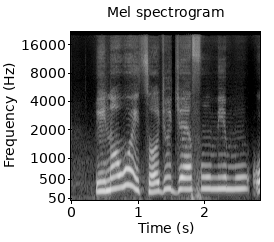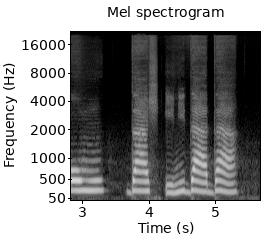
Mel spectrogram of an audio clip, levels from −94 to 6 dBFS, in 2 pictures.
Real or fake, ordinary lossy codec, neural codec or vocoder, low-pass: fake; none; autoencoder, 48 kHz, 32 numbers a frame, DAC-VAE, trained on Japanese speech; none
